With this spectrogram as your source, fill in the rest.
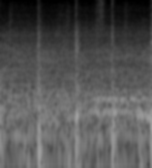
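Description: A car front fender fitted with sound-damping material is knocked several times at a steady pace. Each knock is a short, dull thud with a low, dense tone that dies away quickly, sounding solid and full rather than hollow like an untreated fender.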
